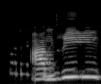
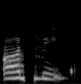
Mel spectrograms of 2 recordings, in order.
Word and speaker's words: অদৃ: সংখ্যা কতটি 13 টি আদ্রির কোন প্রশ্ন আচ্ছা আদ্রির নাম কি আদ্রি নাকি অদৃ ঠিকমত উচ্চারণ করছি আমার নাম অদৃ আচ্ছা সরি এইজন্যই কনফিউজ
